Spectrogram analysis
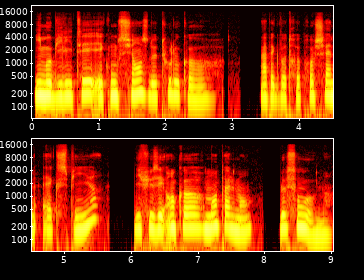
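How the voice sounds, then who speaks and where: A woman guides a meditation at a very slow pace. Her voice is soft-edged and mellow, sitting slightly low. She gives each instruction in a calm, measured, soothing way. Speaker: yoga nidra teacher.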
